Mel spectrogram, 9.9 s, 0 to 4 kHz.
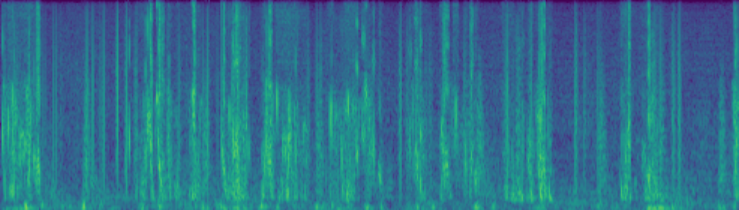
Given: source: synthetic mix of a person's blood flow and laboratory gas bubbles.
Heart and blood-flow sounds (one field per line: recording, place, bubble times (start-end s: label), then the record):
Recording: Doppler ultrasound of blood flow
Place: subclavian vein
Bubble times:
0.01-0.56 s: bubbles
1.69-1.75 s: bubbles
1.79-2.70 s: bubbles
2.94-3.35 s: bubbles
3.46-4.12 s: bubbles
4.32-5.10 s: bubbles
5.44-5.70 s: bubbles
5.84-6.11 s: bubbles
6.19-6.38 s: bubbles
6.68-7.41 s: bubbles
8.25-8.87 s: bubbles
9.76-9.87 s: bubbles
From the record:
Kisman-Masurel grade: 332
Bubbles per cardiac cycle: rolling drumbeat, 9 or more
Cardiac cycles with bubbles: 50 to 99%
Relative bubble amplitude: moderate (0.250 to 0.450)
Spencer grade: 3 (all of the cardiac periods contain showers or single bubble signals, but not dominating or overriding the cardiac motion signals)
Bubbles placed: anywhere in the cardiac cycle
